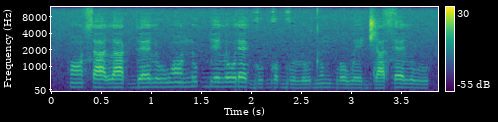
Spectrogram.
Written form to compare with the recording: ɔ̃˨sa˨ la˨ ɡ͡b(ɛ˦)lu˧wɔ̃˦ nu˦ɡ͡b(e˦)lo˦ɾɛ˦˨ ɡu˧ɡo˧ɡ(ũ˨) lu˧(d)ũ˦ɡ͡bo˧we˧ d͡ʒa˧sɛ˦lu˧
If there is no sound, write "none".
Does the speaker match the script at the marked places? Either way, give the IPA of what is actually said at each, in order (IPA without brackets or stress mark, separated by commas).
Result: ɛ˧, e˦, u˨, d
